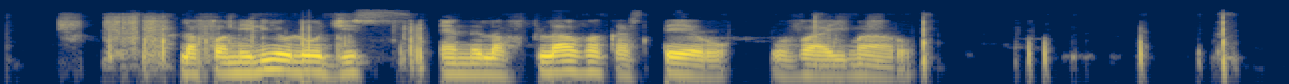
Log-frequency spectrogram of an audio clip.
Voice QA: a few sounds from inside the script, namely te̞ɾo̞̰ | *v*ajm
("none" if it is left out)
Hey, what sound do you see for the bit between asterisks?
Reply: v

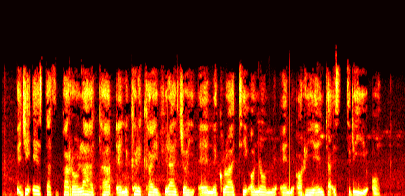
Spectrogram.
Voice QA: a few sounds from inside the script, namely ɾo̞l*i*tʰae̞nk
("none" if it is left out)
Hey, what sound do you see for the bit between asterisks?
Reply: a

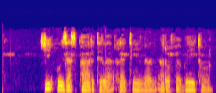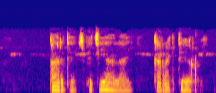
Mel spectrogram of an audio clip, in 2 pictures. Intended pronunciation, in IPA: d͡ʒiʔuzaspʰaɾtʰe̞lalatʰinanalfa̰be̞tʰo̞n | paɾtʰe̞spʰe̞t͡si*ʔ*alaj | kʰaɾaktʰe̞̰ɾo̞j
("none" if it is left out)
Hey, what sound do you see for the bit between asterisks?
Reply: none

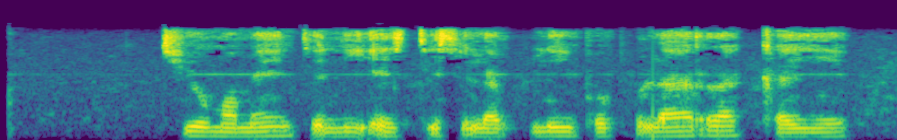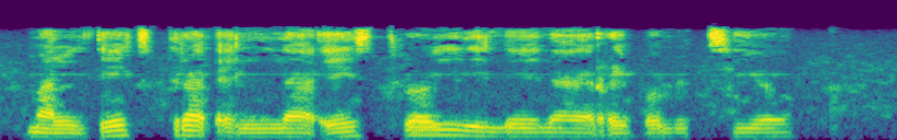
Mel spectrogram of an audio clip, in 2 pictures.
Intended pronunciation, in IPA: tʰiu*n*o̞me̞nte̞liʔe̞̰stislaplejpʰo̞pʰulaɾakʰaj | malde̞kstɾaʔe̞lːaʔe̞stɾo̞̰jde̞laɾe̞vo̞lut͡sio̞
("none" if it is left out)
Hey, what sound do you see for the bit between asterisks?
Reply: m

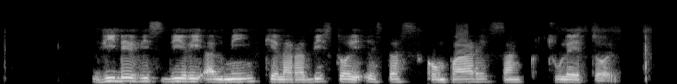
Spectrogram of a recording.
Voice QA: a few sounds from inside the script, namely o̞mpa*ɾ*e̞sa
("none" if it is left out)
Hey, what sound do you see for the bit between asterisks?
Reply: ɾ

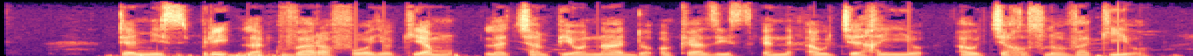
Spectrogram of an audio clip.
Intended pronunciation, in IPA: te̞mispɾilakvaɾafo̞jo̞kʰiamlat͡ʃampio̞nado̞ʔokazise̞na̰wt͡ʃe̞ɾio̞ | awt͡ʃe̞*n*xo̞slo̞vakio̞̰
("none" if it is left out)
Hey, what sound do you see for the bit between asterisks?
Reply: none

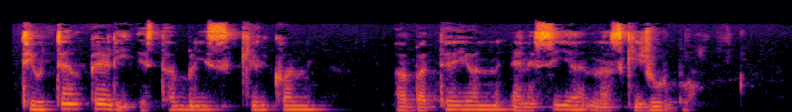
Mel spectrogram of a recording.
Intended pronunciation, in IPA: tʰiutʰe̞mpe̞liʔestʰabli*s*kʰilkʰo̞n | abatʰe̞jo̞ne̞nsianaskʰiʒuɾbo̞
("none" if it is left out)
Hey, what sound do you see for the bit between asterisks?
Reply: s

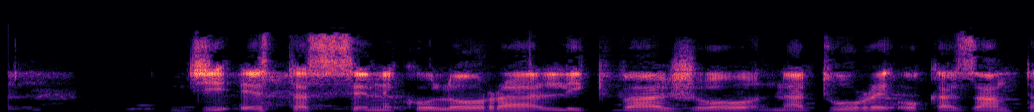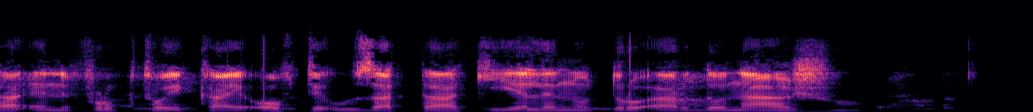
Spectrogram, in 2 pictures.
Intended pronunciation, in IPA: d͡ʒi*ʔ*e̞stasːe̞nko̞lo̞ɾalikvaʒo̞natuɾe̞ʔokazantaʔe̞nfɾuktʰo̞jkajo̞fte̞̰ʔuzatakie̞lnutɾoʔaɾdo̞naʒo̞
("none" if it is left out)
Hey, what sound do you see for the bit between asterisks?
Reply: ʔ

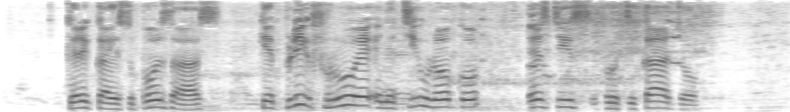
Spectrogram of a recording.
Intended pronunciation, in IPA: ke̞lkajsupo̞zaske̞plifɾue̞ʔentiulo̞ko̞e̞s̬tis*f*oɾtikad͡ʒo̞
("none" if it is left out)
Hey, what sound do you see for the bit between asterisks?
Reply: f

